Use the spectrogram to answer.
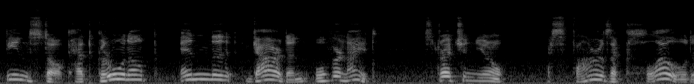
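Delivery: slow, lifted read-aloud voice; careful children's book narration; storybook reading. A narrator's reading. Resumes reading the tale.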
